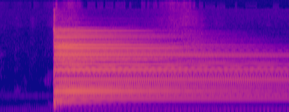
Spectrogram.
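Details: Mantel clock gong after checking the strike at the back: one clean strike with clear, even tone fading over about three seconds; now rings properly, normal.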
